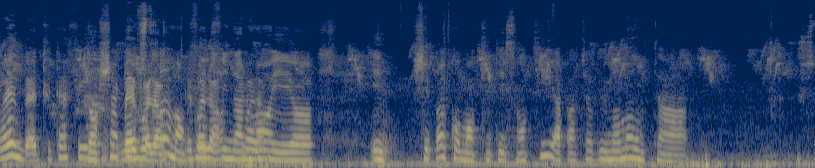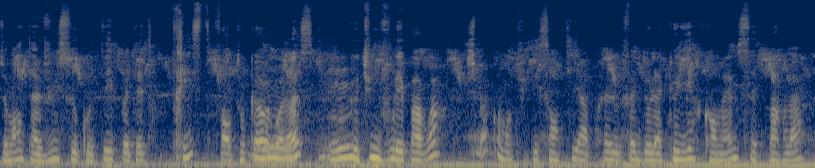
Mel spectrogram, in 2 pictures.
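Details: Adult speaker, French; ordinary speech.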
